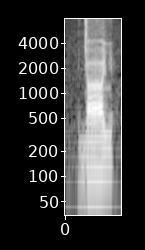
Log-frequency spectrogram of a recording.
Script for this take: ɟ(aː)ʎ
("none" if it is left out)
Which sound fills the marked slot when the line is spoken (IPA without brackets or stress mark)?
aː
